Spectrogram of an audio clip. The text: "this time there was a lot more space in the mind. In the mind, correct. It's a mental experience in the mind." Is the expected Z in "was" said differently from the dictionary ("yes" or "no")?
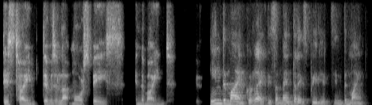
no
